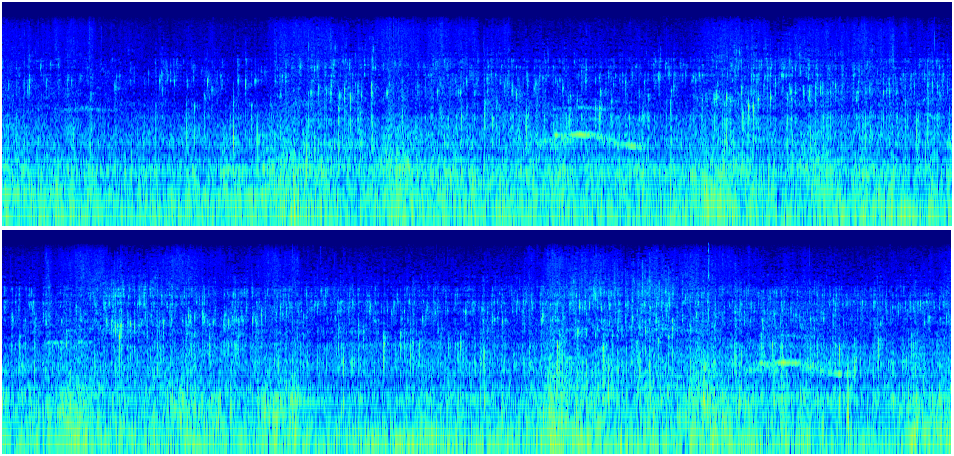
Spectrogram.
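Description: Batter-coated paneer cubes sizzling and crackling steadily in hot oil in a karahi.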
